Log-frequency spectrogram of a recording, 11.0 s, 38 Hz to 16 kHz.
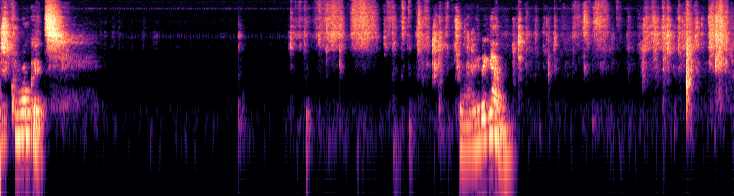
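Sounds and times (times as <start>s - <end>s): paper rustling and sliding: 4.3s - 6.8s, 7.8s - 11.0s.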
